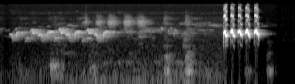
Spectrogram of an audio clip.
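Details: Sooty-headed bulbul call used to prompt silent bulbuls to join in and reply: soft wavering warbled notes at first, then a fast run of five sharp, bright chirps.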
